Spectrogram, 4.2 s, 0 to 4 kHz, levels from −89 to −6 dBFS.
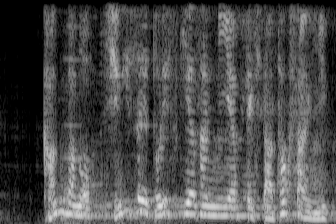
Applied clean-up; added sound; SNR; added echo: neural separator model SepFormer DNS4.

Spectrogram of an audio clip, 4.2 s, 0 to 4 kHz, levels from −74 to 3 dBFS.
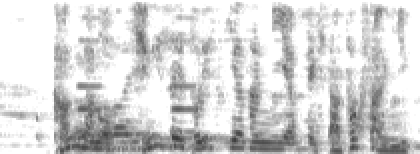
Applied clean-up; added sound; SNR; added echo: classical method WPE with log-MMSE.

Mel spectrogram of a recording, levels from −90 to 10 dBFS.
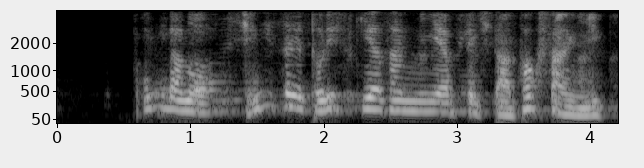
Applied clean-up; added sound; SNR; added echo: neural mask model DeepFilterNet 3.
